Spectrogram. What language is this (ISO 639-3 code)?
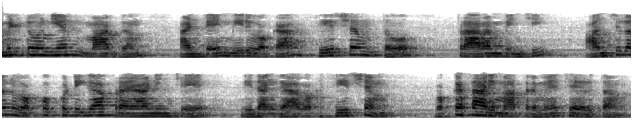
tel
